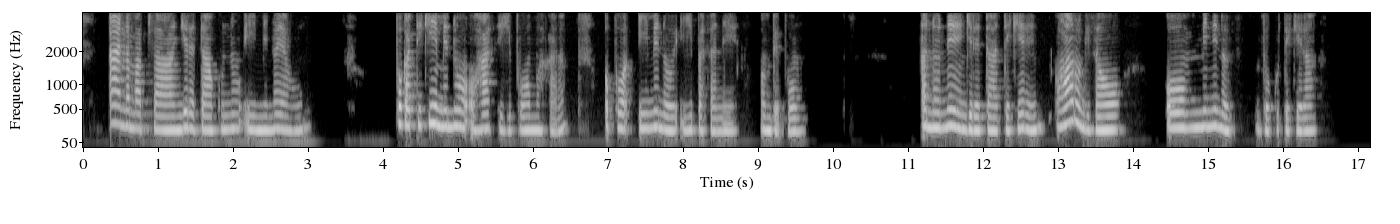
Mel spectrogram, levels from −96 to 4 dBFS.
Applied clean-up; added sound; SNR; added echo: none; none; none; none.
